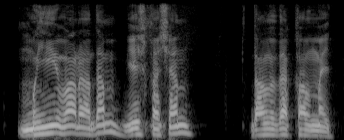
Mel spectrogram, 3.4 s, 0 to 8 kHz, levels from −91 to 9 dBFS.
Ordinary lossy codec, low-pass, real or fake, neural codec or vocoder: none; 7.2 kHz; real; none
